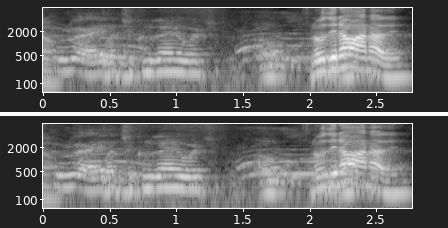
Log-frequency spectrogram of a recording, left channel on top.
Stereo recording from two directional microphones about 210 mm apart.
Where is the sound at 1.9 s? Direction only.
Centre (ahead or behind).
